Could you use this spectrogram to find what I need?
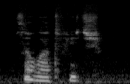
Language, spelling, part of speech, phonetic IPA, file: Polish, załatwić, verb, [zaˈwatfʲit͡ɕ], LL-Q809 (pol)-załatwić.wav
